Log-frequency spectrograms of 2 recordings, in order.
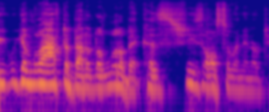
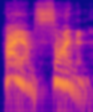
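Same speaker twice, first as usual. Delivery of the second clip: loud, higher acted greeting; booming introduction; 4 semitones higher, 15 dB louder than usual. Sound guy introducing himself to the singer, booming. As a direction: announce yourself as the brisk sound guy.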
